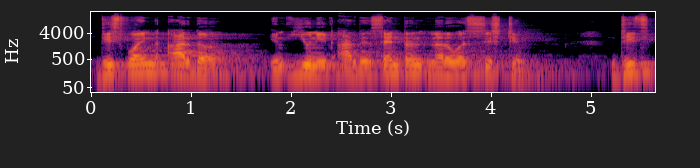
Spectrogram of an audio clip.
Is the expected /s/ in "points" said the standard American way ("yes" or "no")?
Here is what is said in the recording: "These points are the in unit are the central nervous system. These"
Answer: no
